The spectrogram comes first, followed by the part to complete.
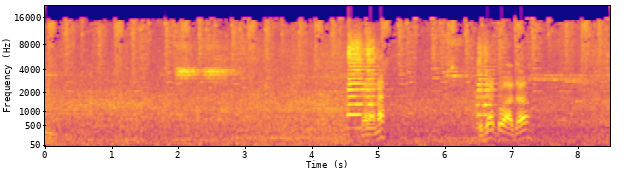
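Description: Steady roadside traffic as motorbikes and cars pass, with a vehicle horn honking briefly a little past halfway.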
